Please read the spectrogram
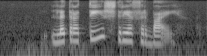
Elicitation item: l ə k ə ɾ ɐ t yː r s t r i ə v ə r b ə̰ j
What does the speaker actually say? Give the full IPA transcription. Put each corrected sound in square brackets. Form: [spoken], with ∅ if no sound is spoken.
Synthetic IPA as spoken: l ə [t] ə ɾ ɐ t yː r s t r i ə [f] ə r b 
